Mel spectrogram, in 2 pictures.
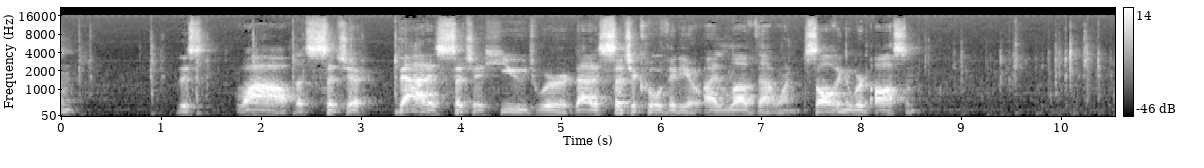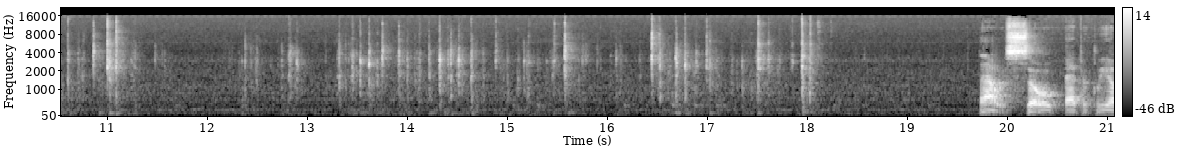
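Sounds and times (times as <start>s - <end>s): typing on computer keyboard: 0.1s - 2.4s, 9.0s - 11.4s, 12.4s - 18.2s.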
